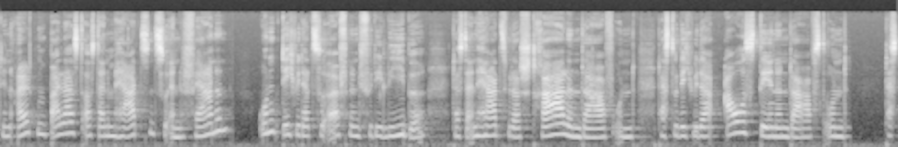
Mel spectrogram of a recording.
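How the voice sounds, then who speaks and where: A woman with a slightly high voice gives a personal introduction to a meditation. She speaks as a coach, gently and encouragingly, straight to the listener. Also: measured pace.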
